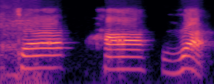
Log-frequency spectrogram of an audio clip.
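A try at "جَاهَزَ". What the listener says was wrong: mana ja ha ini kan ada titiknya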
